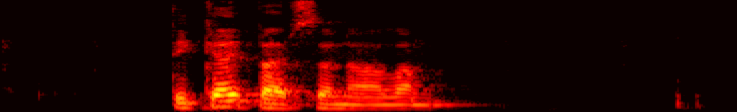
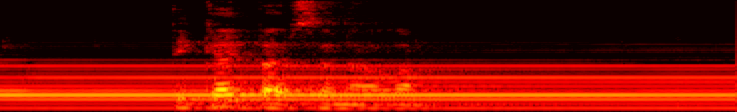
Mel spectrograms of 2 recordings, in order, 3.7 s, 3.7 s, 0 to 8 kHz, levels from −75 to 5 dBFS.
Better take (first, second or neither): first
